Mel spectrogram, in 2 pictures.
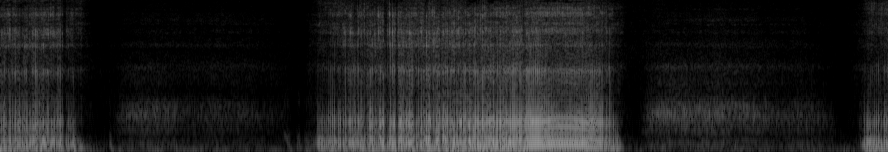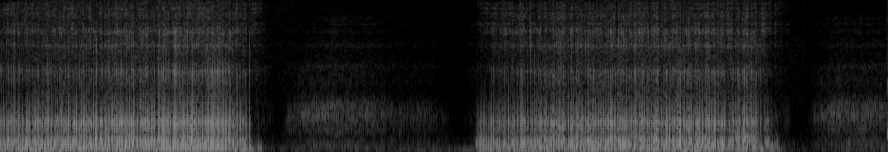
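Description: Grey cat snoring in its sleep: three long, loud snores about four seconds apart, each lasting about two seconds, with fainter breaths between them.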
